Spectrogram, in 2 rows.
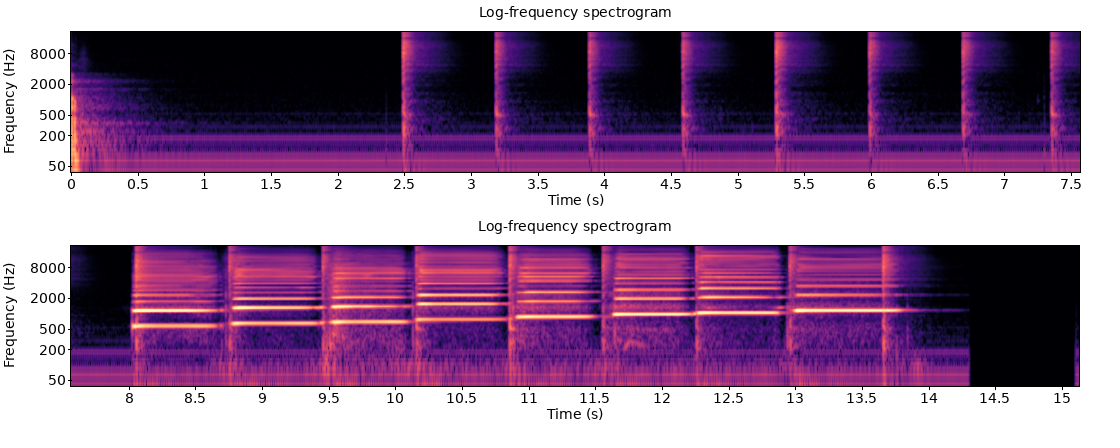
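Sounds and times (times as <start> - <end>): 
jazz and pop harmonica: 8.1 - 13.9.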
